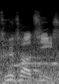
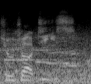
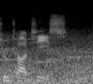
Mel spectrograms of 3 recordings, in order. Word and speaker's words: Toutatis: might be like why are you calling it t tatis it's tatis well actually um our our friend Antonio uh it's a professor and he told us it is in fact pronounced chatis so I don't really care what you call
